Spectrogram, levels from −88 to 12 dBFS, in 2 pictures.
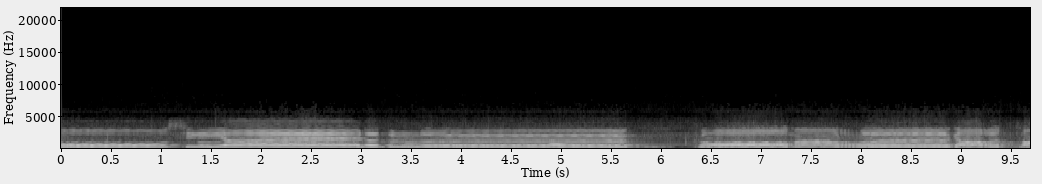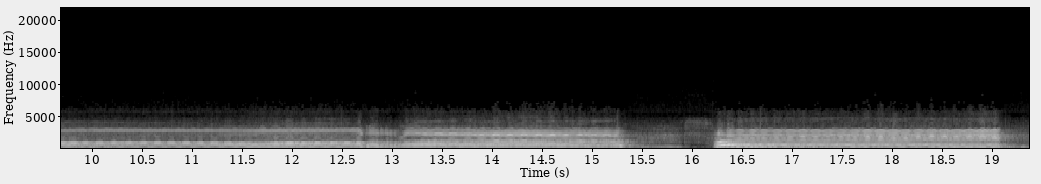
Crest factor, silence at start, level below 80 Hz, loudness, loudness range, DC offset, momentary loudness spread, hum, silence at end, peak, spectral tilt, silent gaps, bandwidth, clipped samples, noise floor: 20 dB; 0 s; -82 dBFS; -21 LUFS; 5 LU; under 0.1%; 8 LU; none; 0 s; -2 dBFS; -6.5 dB/octave; none; 6.2 kHz; under 0.1%; -46 dBFS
